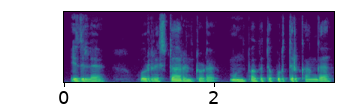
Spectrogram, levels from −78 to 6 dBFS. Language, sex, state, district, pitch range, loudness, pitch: Tamil, male, Tamil Nadu, Nilgiris, 120-140 Hz, -17 LUFS, 130 Hz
